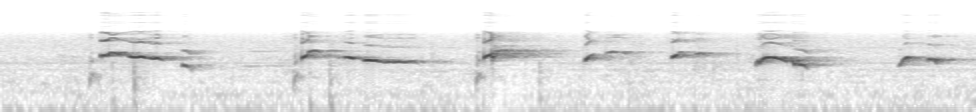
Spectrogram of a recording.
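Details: Siberian Husky puppy at play giving high, whistly whines and yelps that slide downward, in quick bursts about every half second to one second, with soft thuds underneath.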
